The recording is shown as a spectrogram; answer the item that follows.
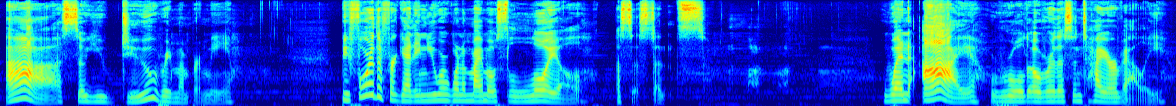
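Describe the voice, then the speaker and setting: A woman's voice: fairly low pitch, animated, measured pace, bright, forceful tone, dry recording, full character voice. A woman reading a scheming, condescending lion villain. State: stuffed up from a cold. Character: scheming, sarcastic male lion villain, self-proclaimed king.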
